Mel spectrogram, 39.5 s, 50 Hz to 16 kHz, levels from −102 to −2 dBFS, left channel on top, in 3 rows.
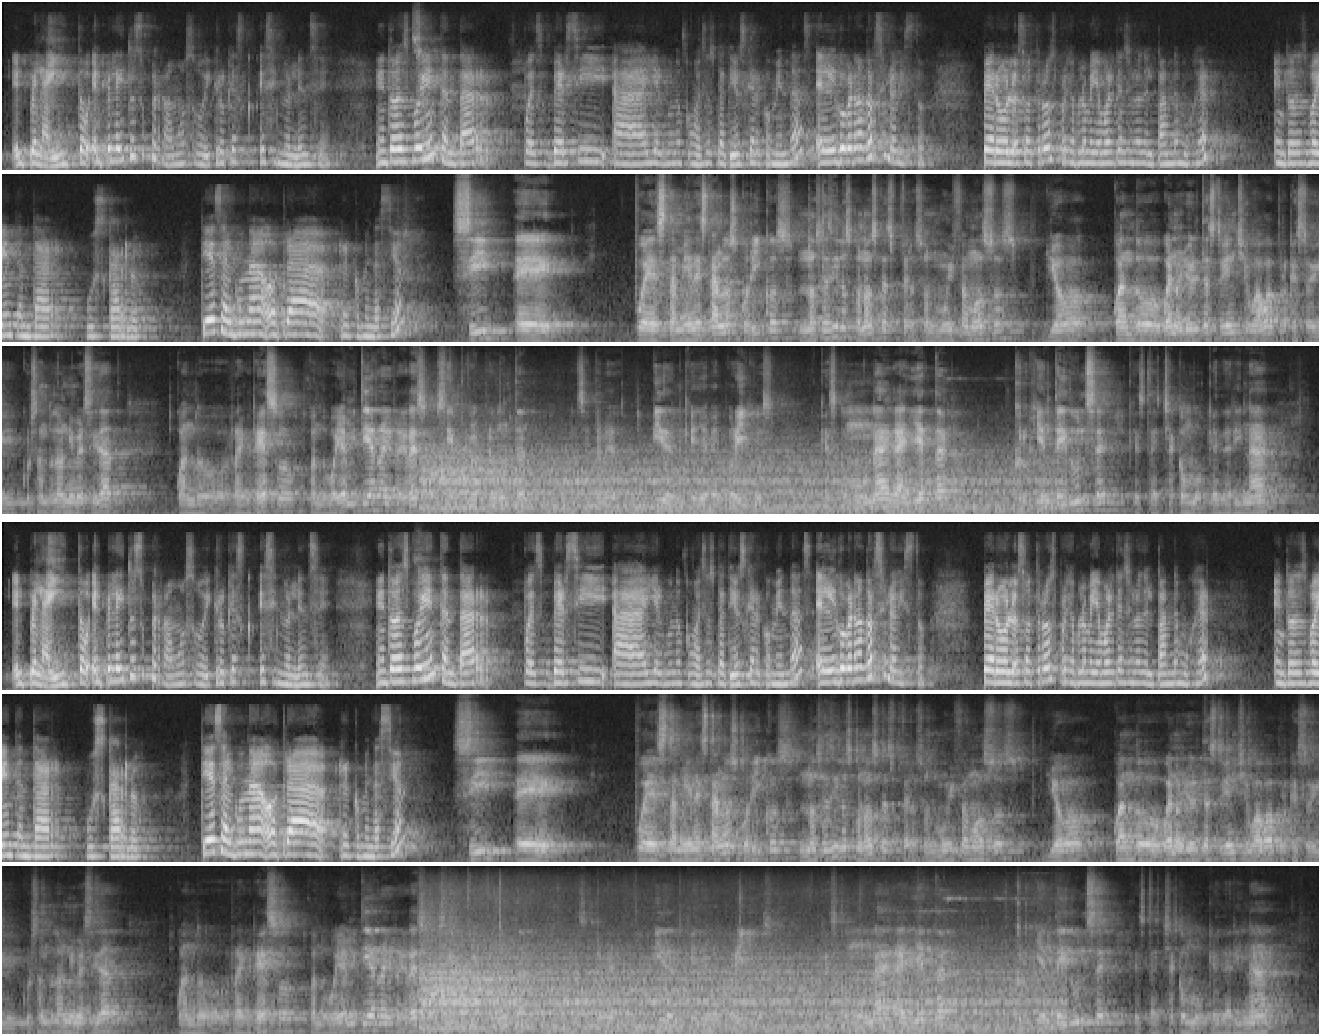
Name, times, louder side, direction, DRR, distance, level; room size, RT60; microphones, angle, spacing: voice 1, 0.1-4.9 5.2-12.1 12.7-13.8 14.0-14.6 15.2-17.2, right 2 dB, 35° right, 11 dB, 1.3 m, -22 dB
voice 2, 17.7-18.8 19.5-24.0 24.3-31.7 32.0-32.6 32.8-35.9 36.5-39.3, left 3 dB, 80° left, 5 dB, 4.2 m, -30 dB
sound 1, 30.5-37.0, right 3 dB, 50° right, 1.6 m, -31 dB
29.5 x 22.0 x 7.3 m, 0.97 s
head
